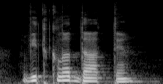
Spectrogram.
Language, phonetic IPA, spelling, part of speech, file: Ukrainian, [ʋʲidkɫɐˈdate], відкладати, verb, Uk-відкладати.ogg
- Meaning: 1. to put aside, to set aside, to lay aside 2. to postpone, to put off, to delay, to defer, to adjourn 3. to deposit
